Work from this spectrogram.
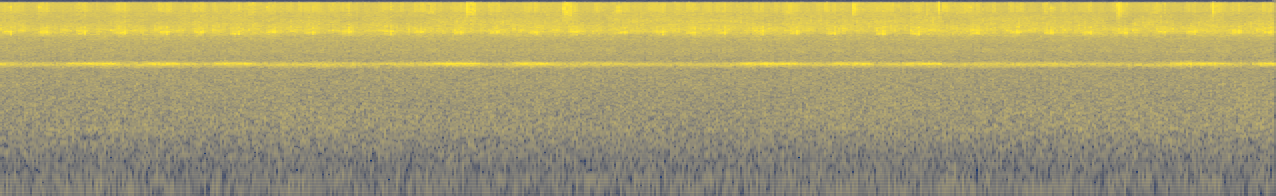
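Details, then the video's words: Crickets sing through the night in southern Crimea as a night breeze blows: a steady high-pitched trill with slight pulsing continues throughout, a weaker higher shimmer above and a low rumbling hum underneath. "Сверчки поют"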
